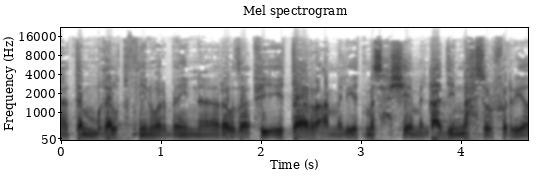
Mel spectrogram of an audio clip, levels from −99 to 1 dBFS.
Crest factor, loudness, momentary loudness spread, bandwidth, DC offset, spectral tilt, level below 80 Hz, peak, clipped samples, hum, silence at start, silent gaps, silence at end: 12 dB; -11 LUFS; 5 LU; 17 kHz; under 0.1%; -4 dB/octave; -40 dBFS; 0 dBFS; 0.6%; none; 0 s; none; 0 s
